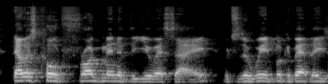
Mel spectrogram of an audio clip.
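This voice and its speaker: Someone with an Australian accent talks at a very fast pace on a very clean recording with a silent background. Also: man. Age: 50s. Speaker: children's book author. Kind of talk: live Q&A. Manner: animated.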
